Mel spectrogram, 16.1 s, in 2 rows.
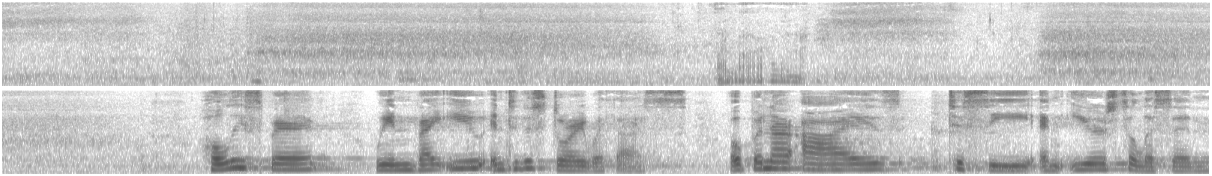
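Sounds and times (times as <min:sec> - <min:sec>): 
church congregation breathing deeply together: 0:00.0 - 0:04.6, 0:05.4 - 0:09.4
speech: 0:04.8 - 0:05.7, 0:09.4 - 0:16.0.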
